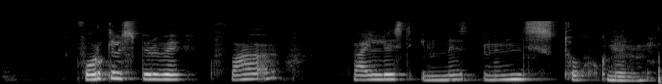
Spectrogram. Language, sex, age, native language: Icelandic, male, 11, Polish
